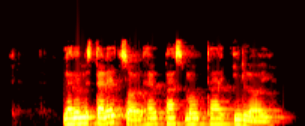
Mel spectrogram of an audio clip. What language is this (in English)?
Esperanto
